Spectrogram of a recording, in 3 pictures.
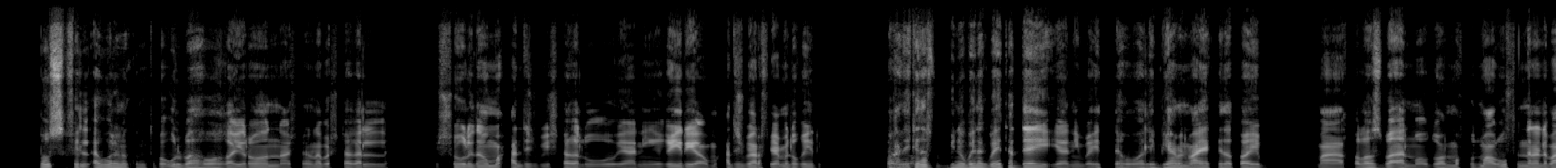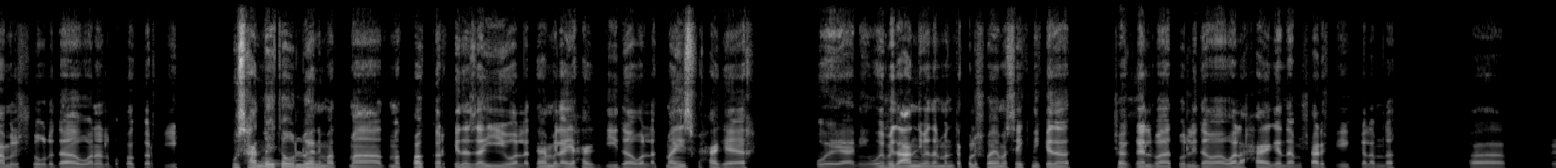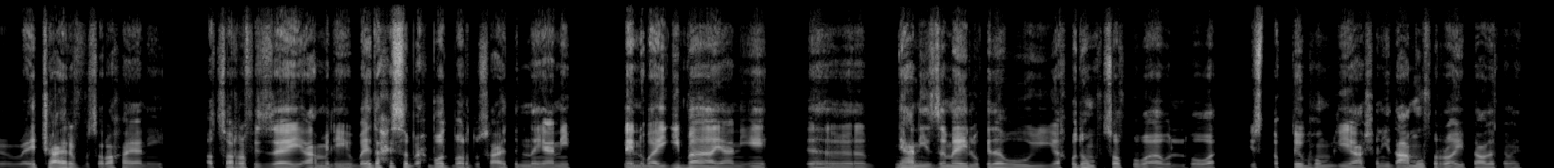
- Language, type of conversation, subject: Arabic, advice, إزاي تتعامل لما ناقد أو زميل ينتقد شغلك الإبداعي بعنف؟
- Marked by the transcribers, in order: tapping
